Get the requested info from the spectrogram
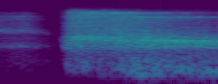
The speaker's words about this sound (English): Heavy breathing.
